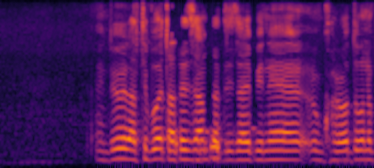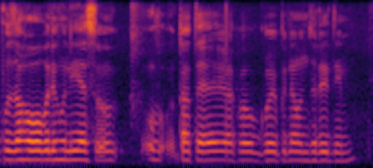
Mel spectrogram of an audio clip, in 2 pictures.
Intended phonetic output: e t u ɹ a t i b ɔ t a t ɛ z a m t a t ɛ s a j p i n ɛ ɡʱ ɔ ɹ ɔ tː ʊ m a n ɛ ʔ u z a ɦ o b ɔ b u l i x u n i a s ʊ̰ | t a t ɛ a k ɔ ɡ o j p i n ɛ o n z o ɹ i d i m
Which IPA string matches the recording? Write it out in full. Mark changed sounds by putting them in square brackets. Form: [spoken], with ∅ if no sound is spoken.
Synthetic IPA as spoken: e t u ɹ a t i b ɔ t a t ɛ z a m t a t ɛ [z] a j p i n ɛ ɡʱ ɔ ɹ ɔ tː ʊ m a n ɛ [p] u z a ɦ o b ɔ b u l i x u n i a s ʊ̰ | t a t ɛ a k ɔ ɡ o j p i n ɛ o n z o [l] i d i m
